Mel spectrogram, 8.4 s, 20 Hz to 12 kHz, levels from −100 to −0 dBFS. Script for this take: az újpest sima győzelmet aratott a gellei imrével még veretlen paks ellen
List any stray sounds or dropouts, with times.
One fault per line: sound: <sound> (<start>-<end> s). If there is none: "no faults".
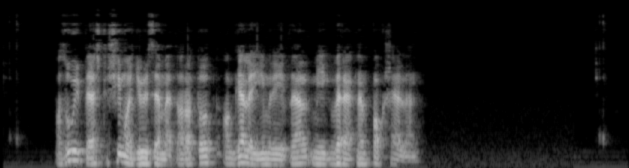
no faults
